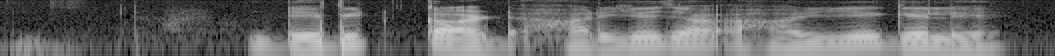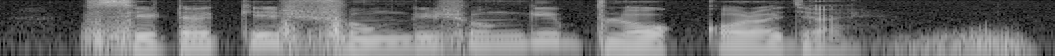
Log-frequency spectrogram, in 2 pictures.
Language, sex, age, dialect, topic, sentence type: Bengali, male, 25-30, Standard Colloquial, banking, statement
